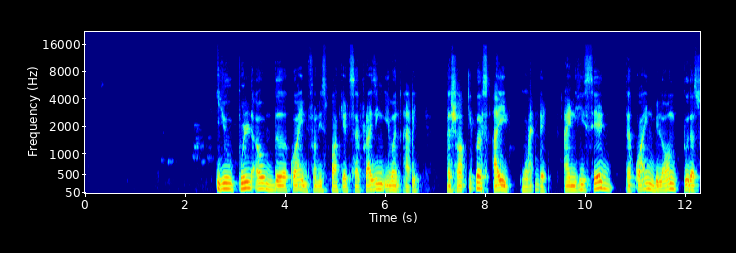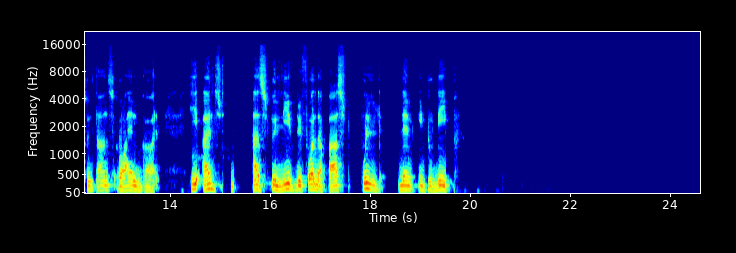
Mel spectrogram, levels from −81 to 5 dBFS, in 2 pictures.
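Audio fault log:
6.03–9.35 s, repeated packet loss (robotic sound): between "from his pocket surprising" and "and he said the", the signal breaks up into some twenty short holes, none longer than 0.1 s. Each is patched by stretching the preceding sound, so about 27% of the span is synthetic fill, with only around 0.4 s roughly rebuilt. Because the repeats follow in quick succession, the speech turns choppy, with fragments missing.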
